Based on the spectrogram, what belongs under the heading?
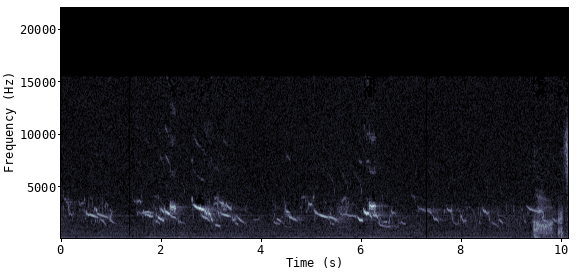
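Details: A flock of magpie shrikes, perhaps 10 to 50 birds, at sunrise on a morning safari on 8 March 2022, gives high, liquid, sliding whistles that overlap in a busy chorus, over a steady engine hum and a brief rustle.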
